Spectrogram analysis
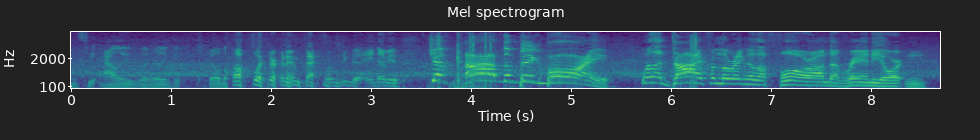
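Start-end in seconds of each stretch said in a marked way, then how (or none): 3.6-7.0 excited call. Real, not acted. Live play-by-play call.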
